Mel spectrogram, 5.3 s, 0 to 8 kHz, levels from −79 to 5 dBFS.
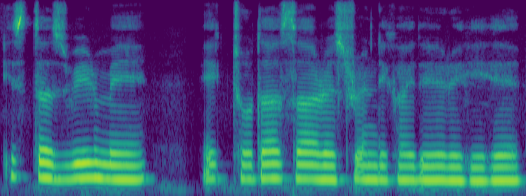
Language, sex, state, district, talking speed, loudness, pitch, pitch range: Hindi, female, Arunachal Pradesh, Longding, 125 wpm, -13 LUFS, 170 Hz, 165-180 Hz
